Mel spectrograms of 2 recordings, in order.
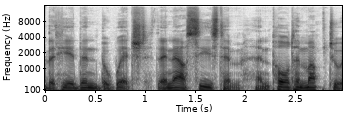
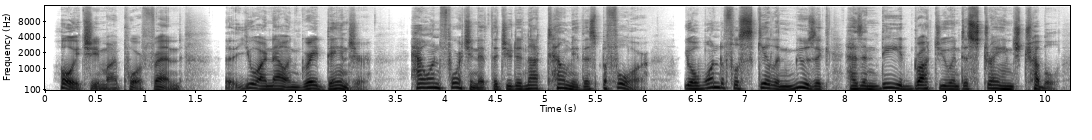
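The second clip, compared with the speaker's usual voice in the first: gently reproachful, worried, kindly, pitched a little high; 6 semitones higher, 3 dB louder than usual. Reading the priest's words to the friend who told him everything, in kindly reproach. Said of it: "who said to him, in a tone of kindly reproach".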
